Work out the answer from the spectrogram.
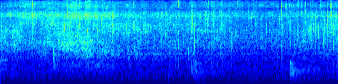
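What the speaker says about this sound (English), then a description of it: "Oh yeah, you hear that sizzle." Steady, close sizzling and spitting of salmon frying in a hot pan, with occasional soft pops, continuing without pause.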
